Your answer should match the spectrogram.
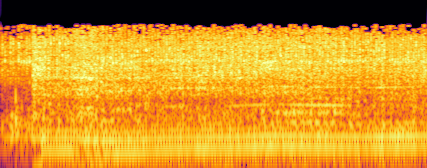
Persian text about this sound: در ولسوالی واشهر ولایت هلمند افراد مسلح طالبان در نزدیکی یک زمین کشت کوکنار ساده و تماشا میکنند که چگونه تراکتور کشت کوکنار را تخریب میکند.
